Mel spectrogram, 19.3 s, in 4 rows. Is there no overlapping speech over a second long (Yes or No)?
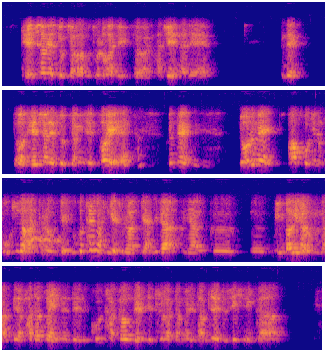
Yes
